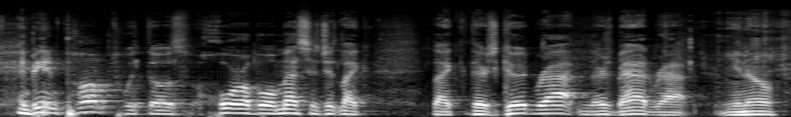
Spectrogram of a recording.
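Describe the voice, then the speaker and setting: An American accent marks this man's unremarkable speaking voice, pitched medium with lively intonation. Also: moderate pace. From northern California, Grass Valley. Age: 40s. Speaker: podcast host. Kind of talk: casual chat.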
